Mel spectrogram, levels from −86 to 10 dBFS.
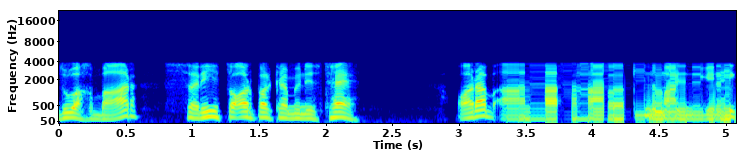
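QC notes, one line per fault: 2.16–3.00 s, repeated stalls (stutter): seven little hitches where packets showed up late and the buffer ran dry. The receiver stretched the last sound to cover them, about 142 ms in all and 64 ms at the longest. Nothing's actually lost, it just drags and stumbles.
3.35–5.08 s, robotic sound from repeated short buffers: a stiff metallic buzz at 100 Hz sits on the speech right to the end. That pitch fits a 10 ms chunk being looped over and over, likely because new audio arrived too rarely, so most of the real signal got skipped.
4.15–4.37 s, jitter buffer slow-down: inside that robotic stretch, the buffer padded itself by repeating small slices, adding about 40 ms. Playback drops to 86% speed with the pitch unchanged, so sounds come out drawn-out. The G.711-style band limit, with nothing above 4 kHz, runs underneath all of it.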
